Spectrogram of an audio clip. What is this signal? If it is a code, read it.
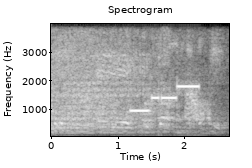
Special information tone, with noise.
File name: out- -2039- - - .39533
